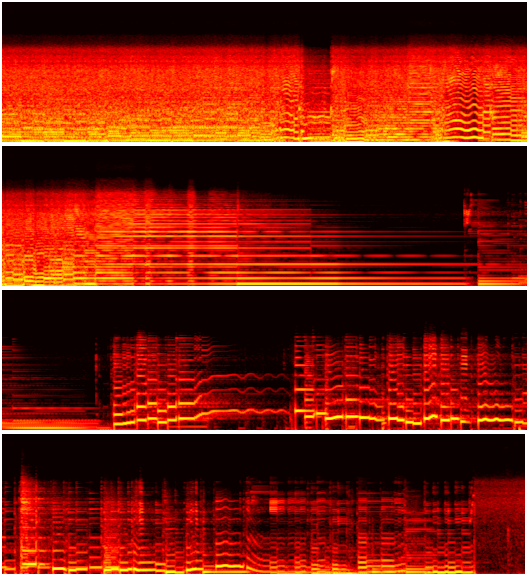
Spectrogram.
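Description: Electric guitar (PRS SE Silver Sky) played through a Dunlop Fuzz Face Mini fuzz pedal into an amp emulator: thick fuzzed chords ring out and fade away about halfway through, then single-note lead phrases with string bends follow.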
